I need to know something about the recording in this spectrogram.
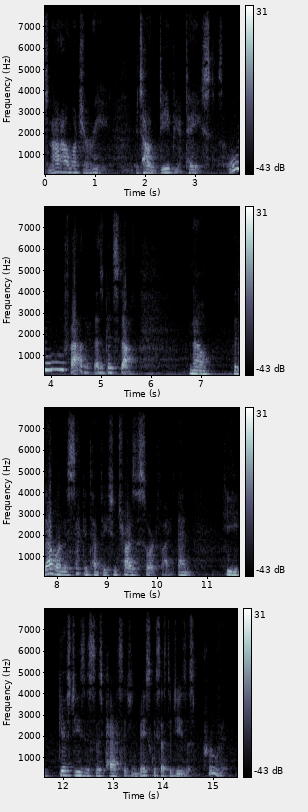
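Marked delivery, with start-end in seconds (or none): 0.0-3.4 put-on soft voice of a ninety-year-old priest. Recalling an old Franciscan priest's saying, speaker imitates him in an old priest voice. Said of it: "so I can make a voice like that".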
